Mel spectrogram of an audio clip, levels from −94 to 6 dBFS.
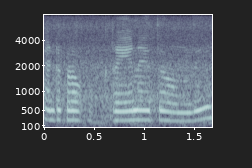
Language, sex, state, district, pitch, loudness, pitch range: Telugu, female, Andhra Pradesh, Srikakulam, 245 Hz, -16 LUFS, 235-250 Hz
